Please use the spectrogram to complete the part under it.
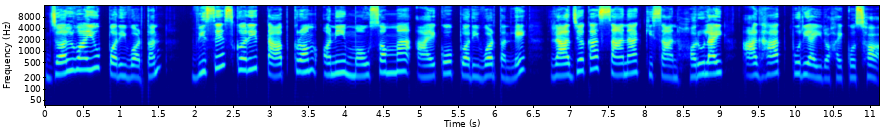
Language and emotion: Nepali, neutral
